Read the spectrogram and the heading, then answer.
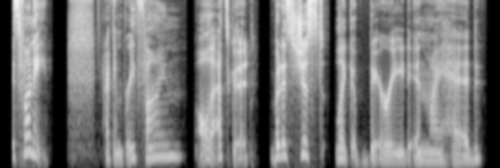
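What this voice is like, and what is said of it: Stuffy, congested voice. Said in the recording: “I am actually fighting some sort of explosion of my allergies ... I feel like I sound super stuffy”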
